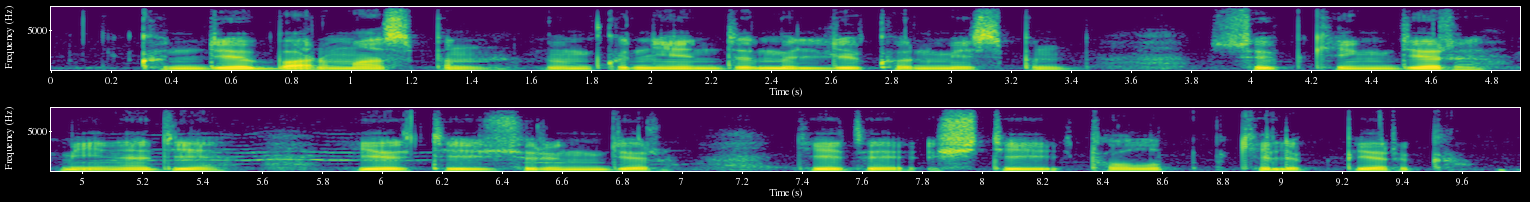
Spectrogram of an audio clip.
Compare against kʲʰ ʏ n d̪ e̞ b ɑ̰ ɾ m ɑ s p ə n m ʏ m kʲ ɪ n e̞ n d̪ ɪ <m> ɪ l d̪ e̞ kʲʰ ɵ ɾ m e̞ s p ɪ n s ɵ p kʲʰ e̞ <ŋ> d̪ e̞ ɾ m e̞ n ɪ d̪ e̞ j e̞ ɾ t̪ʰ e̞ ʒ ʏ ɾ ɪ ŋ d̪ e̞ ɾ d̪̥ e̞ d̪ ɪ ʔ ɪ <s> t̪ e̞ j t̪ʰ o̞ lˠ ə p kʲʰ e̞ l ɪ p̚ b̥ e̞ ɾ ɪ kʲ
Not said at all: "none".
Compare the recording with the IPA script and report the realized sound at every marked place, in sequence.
m, ŋ, ʃ

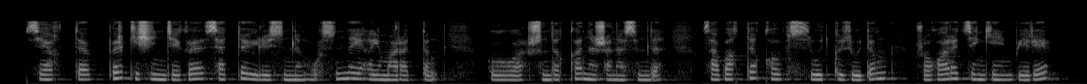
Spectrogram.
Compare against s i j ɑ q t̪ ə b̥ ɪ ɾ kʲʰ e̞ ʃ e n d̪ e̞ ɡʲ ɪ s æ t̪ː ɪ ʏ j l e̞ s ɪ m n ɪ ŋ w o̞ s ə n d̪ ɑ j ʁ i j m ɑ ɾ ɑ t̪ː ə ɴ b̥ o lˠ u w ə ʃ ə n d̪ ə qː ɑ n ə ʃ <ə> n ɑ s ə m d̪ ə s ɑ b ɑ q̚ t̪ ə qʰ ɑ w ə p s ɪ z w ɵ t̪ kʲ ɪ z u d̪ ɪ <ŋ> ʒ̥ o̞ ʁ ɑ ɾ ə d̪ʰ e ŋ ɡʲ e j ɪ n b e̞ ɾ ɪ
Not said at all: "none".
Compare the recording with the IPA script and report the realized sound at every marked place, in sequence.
ɑ, ŋ

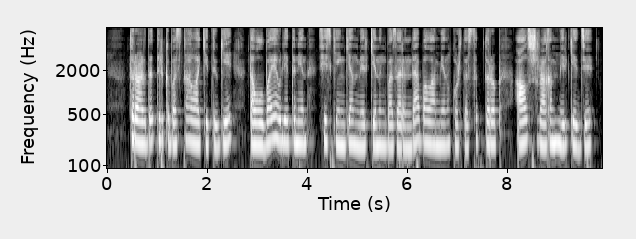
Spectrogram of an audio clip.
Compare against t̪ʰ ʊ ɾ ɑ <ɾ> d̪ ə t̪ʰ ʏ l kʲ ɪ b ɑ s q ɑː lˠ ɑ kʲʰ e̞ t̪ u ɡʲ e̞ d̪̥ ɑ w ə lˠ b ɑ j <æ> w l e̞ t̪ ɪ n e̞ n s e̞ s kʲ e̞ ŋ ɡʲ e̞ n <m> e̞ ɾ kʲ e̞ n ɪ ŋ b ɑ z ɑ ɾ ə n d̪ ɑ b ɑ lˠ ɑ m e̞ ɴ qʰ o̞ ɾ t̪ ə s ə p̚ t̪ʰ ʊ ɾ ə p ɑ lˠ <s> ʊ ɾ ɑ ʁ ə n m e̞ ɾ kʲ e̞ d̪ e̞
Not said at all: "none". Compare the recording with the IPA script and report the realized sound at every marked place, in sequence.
ɾ, æ, m, ʃ

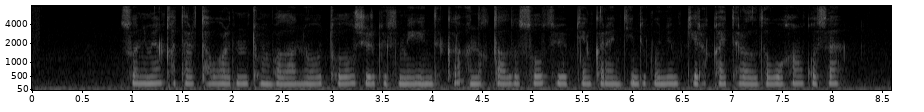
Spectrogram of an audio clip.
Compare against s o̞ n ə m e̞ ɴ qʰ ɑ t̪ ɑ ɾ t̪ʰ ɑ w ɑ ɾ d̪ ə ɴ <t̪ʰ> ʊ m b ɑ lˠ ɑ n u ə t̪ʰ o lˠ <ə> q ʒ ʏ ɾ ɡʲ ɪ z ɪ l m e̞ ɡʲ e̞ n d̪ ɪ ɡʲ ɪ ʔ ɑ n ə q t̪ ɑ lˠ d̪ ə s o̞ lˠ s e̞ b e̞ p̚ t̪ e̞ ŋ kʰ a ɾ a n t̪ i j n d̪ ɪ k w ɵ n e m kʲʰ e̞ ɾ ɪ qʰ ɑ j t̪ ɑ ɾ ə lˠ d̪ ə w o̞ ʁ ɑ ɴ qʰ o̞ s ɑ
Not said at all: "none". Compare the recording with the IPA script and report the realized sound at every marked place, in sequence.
t̪ʰ, ə

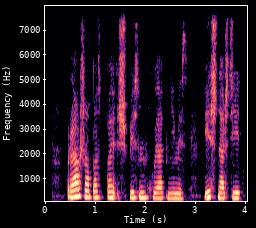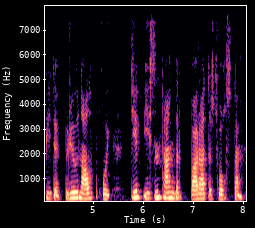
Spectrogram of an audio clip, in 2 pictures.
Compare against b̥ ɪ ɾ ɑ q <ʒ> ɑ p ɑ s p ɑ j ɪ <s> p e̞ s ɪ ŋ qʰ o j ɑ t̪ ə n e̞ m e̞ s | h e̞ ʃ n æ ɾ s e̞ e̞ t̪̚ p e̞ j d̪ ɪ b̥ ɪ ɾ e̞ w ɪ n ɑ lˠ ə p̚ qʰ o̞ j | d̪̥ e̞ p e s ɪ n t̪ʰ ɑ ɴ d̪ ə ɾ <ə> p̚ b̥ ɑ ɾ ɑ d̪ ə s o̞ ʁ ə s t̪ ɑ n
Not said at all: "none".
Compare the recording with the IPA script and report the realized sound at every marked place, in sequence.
ʒ, ʃ, ə

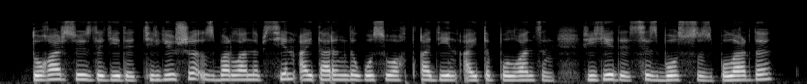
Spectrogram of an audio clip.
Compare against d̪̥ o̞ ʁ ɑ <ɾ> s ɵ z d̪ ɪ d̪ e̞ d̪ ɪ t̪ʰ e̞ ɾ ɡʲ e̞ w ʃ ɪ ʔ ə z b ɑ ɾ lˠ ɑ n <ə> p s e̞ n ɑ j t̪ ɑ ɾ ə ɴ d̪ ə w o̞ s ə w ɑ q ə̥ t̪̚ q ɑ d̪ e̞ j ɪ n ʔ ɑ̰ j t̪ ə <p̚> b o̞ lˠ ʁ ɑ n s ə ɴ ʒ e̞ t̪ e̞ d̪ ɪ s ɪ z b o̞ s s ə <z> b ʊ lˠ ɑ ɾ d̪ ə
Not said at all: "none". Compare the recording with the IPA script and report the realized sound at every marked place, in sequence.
ɾ, ə, p̚, z

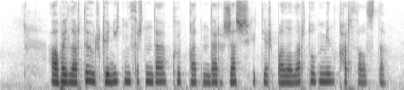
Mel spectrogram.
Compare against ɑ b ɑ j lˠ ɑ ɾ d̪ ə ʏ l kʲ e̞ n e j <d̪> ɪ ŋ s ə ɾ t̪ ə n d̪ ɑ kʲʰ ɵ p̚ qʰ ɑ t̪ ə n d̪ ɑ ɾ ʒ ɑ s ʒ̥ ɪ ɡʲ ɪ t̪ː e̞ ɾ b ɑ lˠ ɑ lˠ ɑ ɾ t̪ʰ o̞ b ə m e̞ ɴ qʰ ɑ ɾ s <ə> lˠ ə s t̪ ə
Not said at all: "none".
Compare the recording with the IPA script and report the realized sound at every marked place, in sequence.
t̪, ɑ

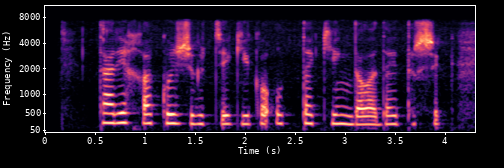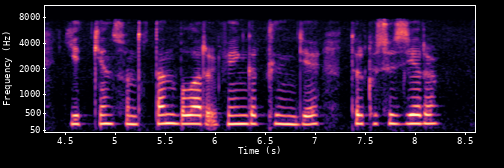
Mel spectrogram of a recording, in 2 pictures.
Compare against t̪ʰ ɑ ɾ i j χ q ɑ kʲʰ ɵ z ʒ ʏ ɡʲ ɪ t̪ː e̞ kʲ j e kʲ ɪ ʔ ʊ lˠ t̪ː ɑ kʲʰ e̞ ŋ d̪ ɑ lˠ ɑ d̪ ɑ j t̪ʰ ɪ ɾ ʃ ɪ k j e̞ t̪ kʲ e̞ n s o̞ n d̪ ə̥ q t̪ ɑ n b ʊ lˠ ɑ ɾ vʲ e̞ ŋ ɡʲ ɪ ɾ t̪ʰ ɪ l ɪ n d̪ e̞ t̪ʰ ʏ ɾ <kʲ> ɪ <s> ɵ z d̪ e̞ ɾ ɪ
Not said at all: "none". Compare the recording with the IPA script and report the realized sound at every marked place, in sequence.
kʲ, s

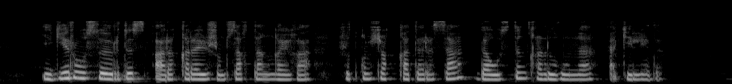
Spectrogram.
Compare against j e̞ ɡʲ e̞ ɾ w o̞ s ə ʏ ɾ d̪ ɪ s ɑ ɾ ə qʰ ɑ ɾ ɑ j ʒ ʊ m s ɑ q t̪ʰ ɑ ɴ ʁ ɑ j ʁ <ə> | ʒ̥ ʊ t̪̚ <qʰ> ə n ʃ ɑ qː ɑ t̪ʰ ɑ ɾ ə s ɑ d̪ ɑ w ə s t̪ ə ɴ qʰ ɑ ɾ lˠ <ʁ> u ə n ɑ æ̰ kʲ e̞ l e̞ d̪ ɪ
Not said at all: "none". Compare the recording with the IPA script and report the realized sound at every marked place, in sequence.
ɑ, q, ʁ

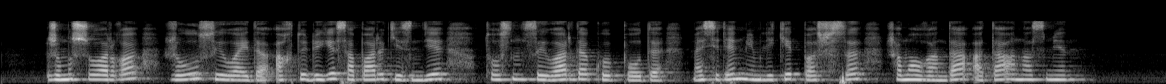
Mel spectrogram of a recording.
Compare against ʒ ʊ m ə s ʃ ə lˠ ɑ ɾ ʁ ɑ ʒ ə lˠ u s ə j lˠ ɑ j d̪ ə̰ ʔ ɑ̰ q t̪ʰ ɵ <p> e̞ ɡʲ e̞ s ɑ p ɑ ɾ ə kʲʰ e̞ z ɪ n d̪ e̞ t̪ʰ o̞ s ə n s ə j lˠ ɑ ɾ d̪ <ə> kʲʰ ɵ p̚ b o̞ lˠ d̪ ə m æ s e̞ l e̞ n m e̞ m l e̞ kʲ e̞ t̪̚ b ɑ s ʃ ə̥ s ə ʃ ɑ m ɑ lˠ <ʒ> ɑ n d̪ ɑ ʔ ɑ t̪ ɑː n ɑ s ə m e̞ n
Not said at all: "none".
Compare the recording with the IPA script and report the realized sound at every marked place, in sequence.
b, ɑ, ʁ

